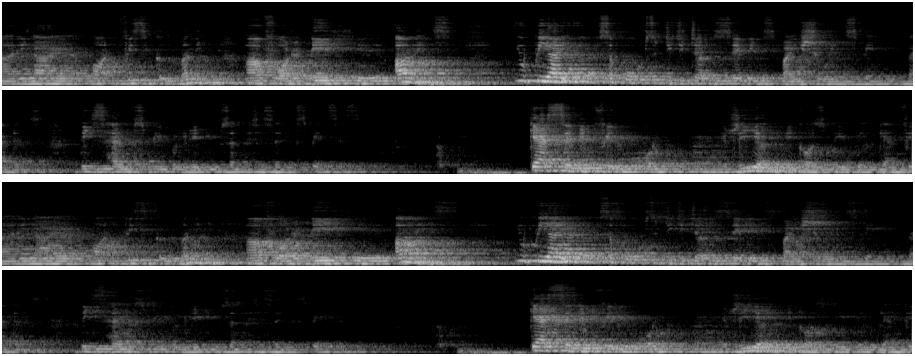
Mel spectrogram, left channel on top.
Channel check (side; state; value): both; normal; correlation 0.75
